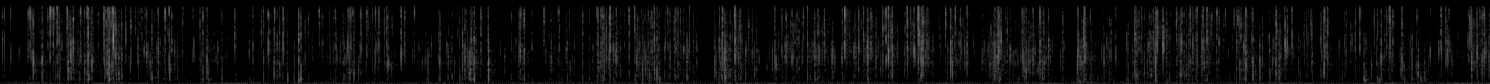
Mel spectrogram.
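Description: A small clear plastic bag full of colorful hair ties is crinkled and squeezed in both hands with fingertips and long nails. A steady stream of bright, crisp crackles and crunches runs throughout, with almost no low end and only a brief pause near the middle.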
